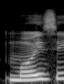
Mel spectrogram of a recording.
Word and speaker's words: Moise: Moise, is how I pronounce it, M-O-I-S-E, Moise.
